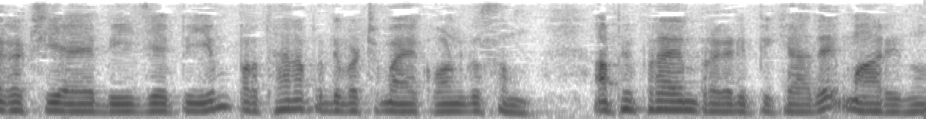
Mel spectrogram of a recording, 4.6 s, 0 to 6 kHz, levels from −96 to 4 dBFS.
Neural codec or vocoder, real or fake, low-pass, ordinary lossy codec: none; real; 5.4 kHz; none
